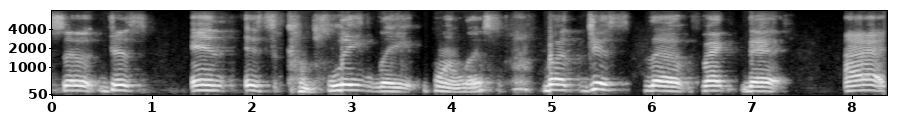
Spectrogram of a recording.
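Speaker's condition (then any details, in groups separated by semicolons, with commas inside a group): Multiple sclerosis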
